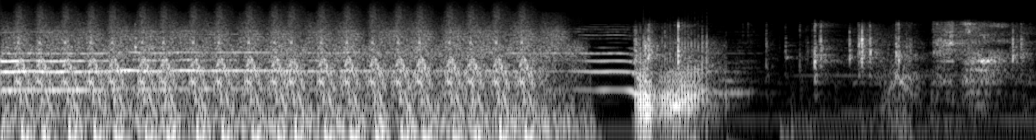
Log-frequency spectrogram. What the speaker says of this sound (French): il a pété, frère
